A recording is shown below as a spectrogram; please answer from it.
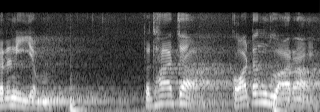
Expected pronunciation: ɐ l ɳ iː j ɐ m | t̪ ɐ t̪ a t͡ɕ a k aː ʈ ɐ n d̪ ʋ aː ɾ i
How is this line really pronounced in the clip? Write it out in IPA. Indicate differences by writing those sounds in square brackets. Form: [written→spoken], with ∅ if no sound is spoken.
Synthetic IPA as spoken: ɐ [l→ɾ] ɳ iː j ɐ m | t̪ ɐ [t̪→t̪ʰ] a t͡ɕ a k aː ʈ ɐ n d̪ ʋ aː ɾ [i→a]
